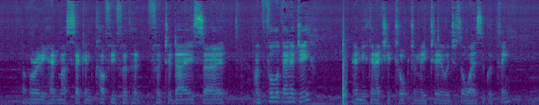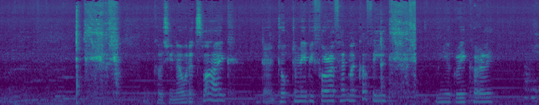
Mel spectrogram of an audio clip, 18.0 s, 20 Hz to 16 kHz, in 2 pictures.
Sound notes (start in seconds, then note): 10.2 scrape; 15.4 scrape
